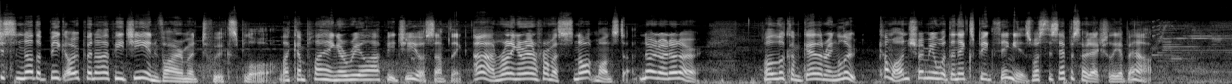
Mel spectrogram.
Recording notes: Sorry about the wind noises.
